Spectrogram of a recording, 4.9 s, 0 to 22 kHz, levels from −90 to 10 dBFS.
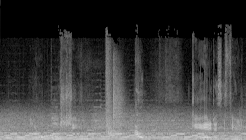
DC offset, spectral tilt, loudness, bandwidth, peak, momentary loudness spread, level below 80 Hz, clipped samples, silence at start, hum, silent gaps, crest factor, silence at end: under 0.1%; -4.5 dB/octave; -14 LUFS; 18 kHz; 0 dBFS; 6 LU; -36 dBFS; under 0.1%; 0 s; none; none; 14 dB; 0 s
